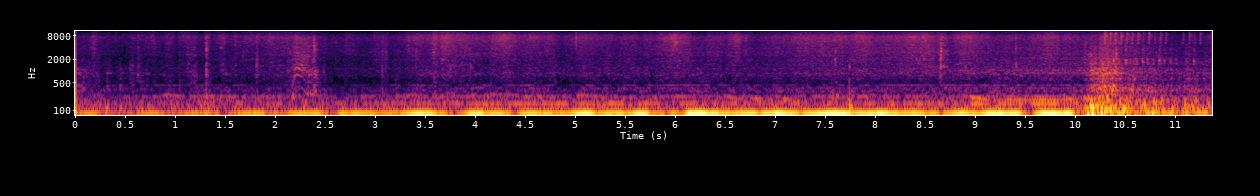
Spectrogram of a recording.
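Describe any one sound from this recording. A cable car cabin hums and rumbles steadily as it glides along its cable.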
